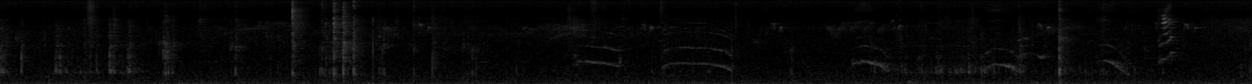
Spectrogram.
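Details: Kittens from two different mothers, living outdoors in a wooden shelter, mew while playing; several short high arching mews, some rising then falling, scattered across the middle, over rustling, thumps and a steady outdoor hiss.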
